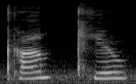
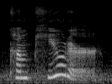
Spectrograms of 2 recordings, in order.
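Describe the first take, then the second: First: "Computer" slowly, in three separate beats; clapped-out syllables. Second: Said in the usual way. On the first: Shown as a demonstration. Teacher trying a longer word with preschoolers, syllable by syllable. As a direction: chop "Computer" into three syllables, one per clap. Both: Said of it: "We can clap it too".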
